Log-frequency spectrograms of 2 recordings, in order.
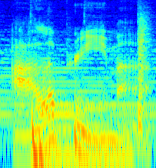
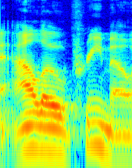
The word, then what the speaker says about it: alla prima: Well, it is alla prima, but when you say it, you say 1, allo primo, and 2, you say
